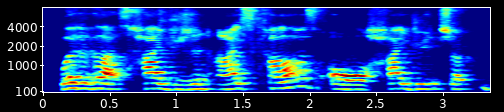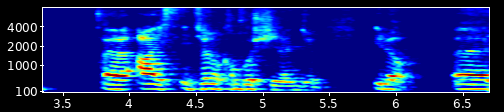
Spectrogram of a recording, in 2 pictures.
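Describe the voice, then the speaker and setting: A male live-stream host with a high voice answers viewer questions in loose, rambling chat, drifting off on tangents and repeatedly calling his viewers "guys." He sits some distance from the mic, and the room sounds spacious.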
